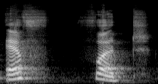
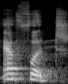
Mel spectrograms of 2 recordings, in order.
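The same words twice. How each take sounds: First: एफ, फर्ट as two separate beats; split into syllables. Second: Said in the usual way. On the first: Shown as a demonstration. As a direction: pause clearly between एफ and फर्ट. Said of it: "टू syllable word है". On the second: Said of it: "ये भी टू".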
